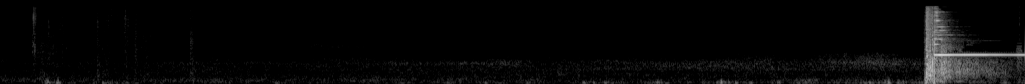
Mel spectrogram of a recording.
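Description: A single .45 ACP pistol shot from a 1911-style handgun about nine seconds in, after near-quiet aiming, followed at once by a steel target plate ringing with one steady high tone that keeps sounding.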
